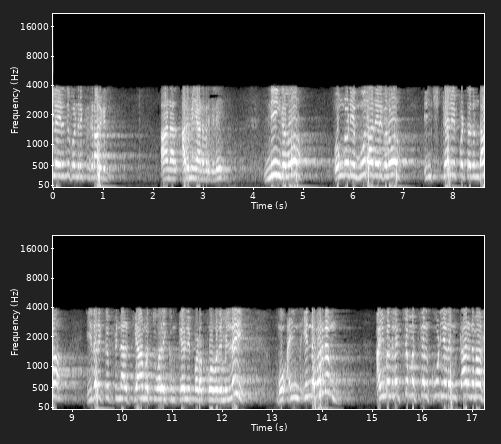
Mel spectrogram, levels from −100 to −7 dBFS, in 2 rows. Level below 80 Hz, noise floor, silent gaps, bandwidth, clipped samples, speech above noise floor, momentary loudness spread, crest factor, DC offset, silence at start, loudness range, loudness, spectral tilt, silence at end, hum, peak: -42 dBFS; -45 dBFS; none; 4 kHz; 4%; 37 dB; 16 LU; 10 dB; under 0.1%; 0 s; 3 LU; -9 LUFS; -7.5 dB/octave; 0 s; none; 0 dBFS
